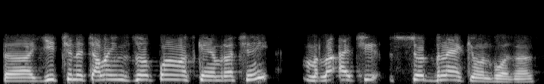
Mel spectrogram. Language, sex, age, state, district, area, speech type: Kashmiri, male, 18-30, Jammu and Kashmir, Shopian, rural, conversation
